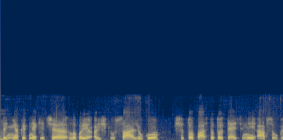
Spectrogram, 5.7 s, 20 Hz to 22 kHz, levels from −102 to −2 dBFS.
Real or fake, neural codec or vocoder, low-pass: real; none; 7.2 kHz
